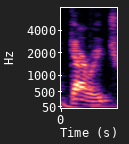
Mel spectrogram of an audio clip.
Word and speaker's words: garage: Just got done sweeping and spraying down my garage floors or garage where I'm from. Garage. Spelled G A R I J phonetically.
